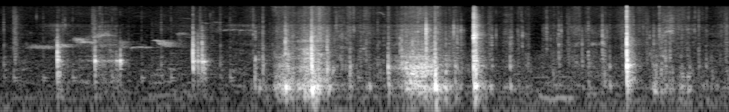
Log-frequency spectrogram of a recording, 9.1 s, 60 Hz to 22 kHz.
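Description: Hard plastic knocks, clicks and rustling scrapes as the plastic housing and wheel of a Kärcher K4 pressure washer (not running) are handled, turned over and a wheel pulled off: a few sharp knocks, and two longer scraping stretches in the middle. Birds chirp faintly near the start.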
